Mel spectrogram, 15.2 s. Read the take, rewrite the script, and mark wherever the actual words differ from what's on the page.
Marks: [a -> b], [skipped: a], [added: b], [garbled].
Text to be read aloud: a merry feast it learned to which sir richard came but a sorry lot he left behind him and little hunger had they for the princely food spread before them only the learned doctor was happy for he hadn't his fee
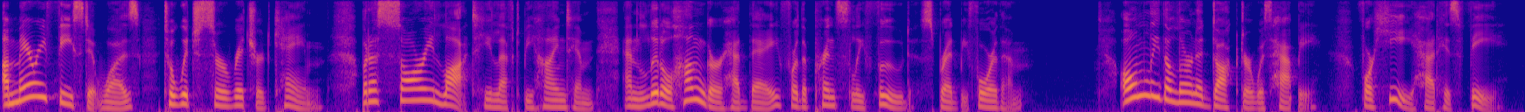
a merry feast it [learned -> was] to which sir richard came but a sorry lot he left behind him and little hunger had they for the princely food spread before them only the learned doctor was happy for he [hadn't -> had] his fee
